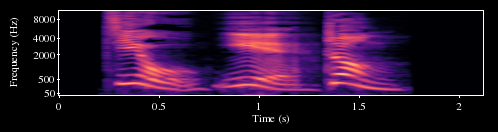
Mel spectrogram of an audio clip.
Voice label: "jiuyezheng", Chinese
